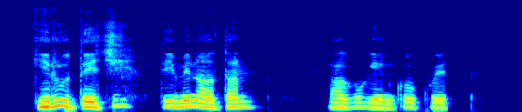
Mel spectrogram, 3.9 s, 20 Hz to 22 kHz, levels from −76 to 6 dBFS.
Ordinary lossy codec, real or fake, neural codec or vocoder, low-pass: none; real; none; 19.8 kHz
